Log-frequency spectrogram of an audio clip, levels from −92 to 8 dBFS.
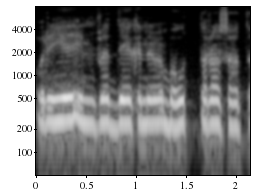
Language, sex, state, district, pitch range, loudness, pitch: Hindi, male, Uttar Pradesh, Muzaffarnagar, 235-245 Hz, -14 LUFS, 240 Hz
